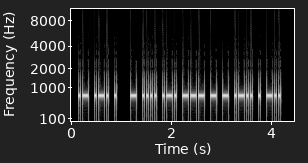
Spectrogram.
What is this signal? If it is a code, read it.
Morse code, heard as a keyed tone, about 30 wpm, 700 Hz. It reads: ARE THROTTLED
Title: A Sound Of Thunder 30wpm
